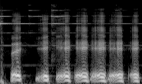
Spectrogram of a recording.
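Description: A bell is rung rapidly in quick succession after a pun, about seven bright dings in a row with a metallic bicycle-bell tone, loud and with no one talking over it.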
